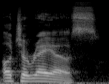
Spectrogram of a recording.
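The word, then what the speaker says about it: Ocho Rios: a day trip to otro Rios or how they pronounce it Oh Cho Rios ultra rails and and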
